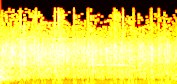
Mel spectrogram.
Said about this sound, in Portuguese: Você pode aplaudir o Senhor pela sua igreja? Aplaudir mais forte, gente.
